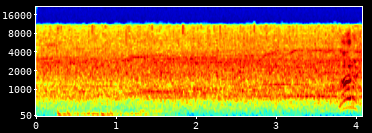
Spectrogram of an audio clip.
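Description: Ambient stadium crowd noise at Dodger Stadium in a baseball video game forms a constant, hissing wash of distant murmur, with a brief low voice-like sound early on.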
